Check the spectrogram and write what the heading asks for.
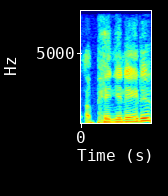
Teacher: opinionated is an adjective it's the second syllable that is accented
